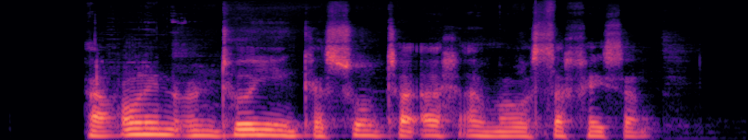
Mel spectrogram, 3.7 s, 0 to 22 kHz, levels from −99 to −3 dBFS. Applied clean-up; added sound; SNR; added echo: neural mask model DeepFilterNet 3.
